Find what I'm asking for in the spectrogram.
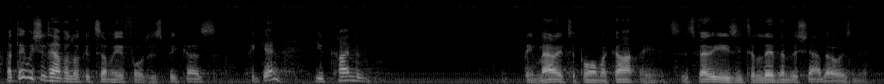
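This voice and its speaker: Teasing chat show host. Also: male voice, fairly low pitch, animated, fairly quick, slight background noise. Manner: teasing, playful. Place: TV studio. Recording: 1980s broadcast, some hall reverb.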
